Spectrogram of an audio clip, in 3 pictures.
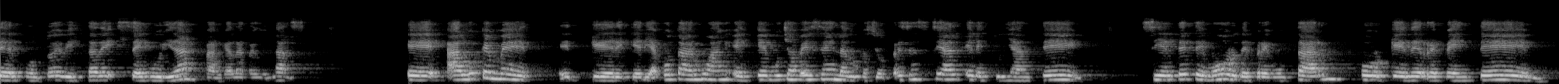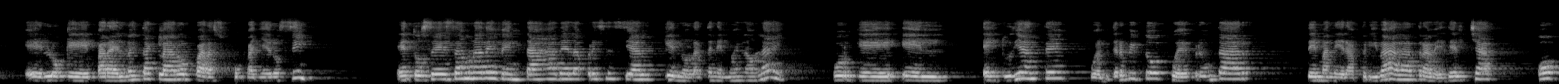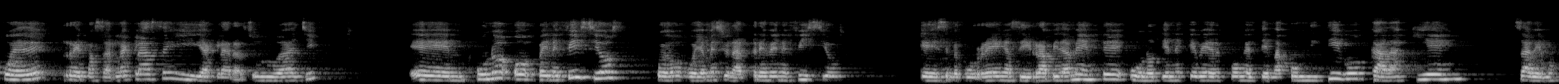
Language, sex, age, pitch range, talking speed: Spanish, female, 50-69, 180-240 Hz, 150 wpm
